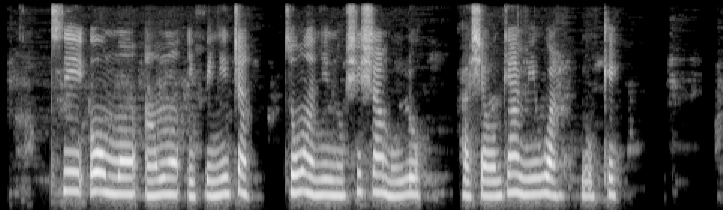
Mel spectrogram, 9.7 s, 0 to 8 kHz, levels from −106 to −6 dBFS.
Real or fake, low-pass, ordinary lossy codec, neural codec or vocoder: real; 7.2 kHz; none; none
